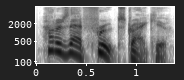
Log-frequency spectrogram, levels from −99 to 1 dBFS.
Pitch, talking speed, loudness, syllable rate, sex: 145 Hz, 260 wpm, -16 LUFS, 6.3 syllables/s, male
